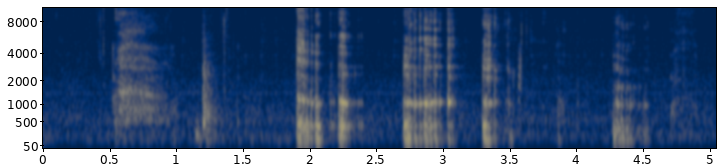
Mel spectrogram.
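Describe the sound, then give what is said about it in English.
A series of loud burps, several throaty belches in quick succession with short gaps between them, standing alone without talking. “I like that burp, the burp cast.”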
